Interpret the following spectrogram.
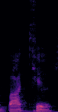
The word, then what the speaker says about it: Baku: But Baku actually is pronounced differently in Azerbaijani language. Baku will be Baku.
